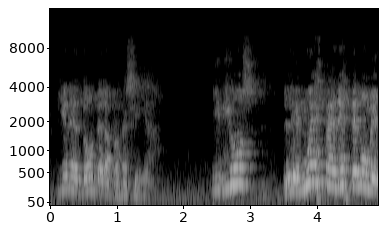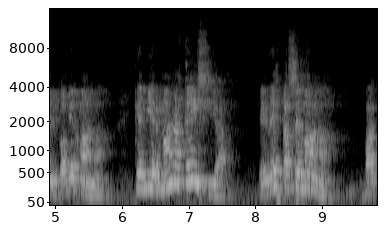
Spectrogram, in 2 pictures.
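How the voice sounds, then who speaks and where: A male pastor delivers a sermon in an echoing church hall, heard from some distance. His voice sits a bit high for a man. He talks to the congregation directly and swings from raised, emphatic lines to hushed ones. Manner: conversational preaching, often calling out to the congregation.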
